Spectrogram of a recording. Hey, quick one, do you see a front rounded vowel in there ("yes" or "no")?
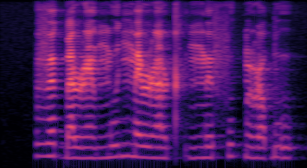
yes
